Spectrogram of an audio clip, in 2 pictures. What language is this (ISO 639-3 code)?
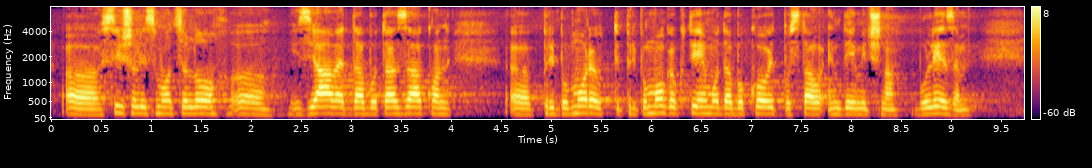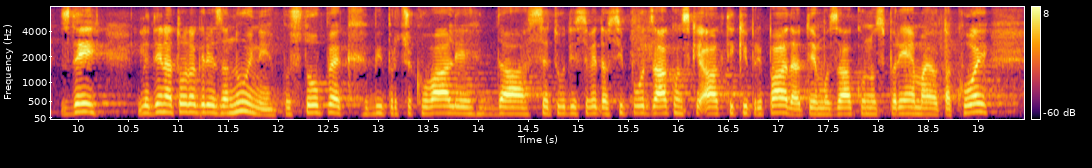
slv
